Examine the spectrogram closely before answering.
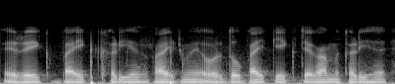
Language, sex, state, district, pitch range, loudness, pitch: Hindi, male, Jharkhand, Deoghar, 105-110 Hz, -15 LUFS, 110 Hz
